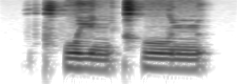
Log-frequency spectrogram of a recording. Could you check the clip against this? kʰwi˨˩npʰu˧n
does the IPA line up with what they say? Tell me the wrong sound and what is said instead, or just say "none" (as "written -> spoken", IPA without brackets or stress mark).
pʰ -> kʰ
